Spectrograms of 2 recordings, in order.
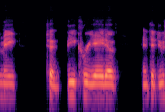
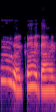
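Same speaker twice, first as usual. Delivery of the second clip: talking through a yawn, higher pitch; 7 semitones higher than usual. Talking to viewers about a bike, yawning while talking. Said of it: "I can't stop yawning".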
